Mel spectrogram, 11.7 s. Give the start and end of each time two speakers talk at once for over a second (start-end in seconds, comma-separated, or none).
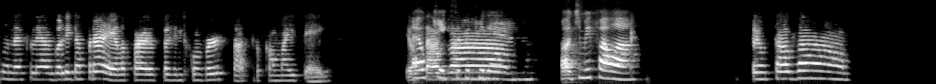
5.1-6.5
